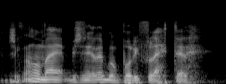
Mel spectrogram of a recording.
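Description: Reading out daily anniversaries on a radio show or podcast, this man speaks fairly quickly in a low register and shares opinions in casual commentary. His talk wanders, packed with restarts, self-corrections and wry asides; the audio is muffled but echo-free.

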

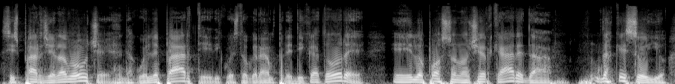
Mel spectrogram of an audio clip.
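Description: A man's voice: sits low, very animated, unhurried, mellow. A man voicing a chatty self-important old friar. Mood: garrulous. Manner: garrulous, explaining, reassuring.

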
